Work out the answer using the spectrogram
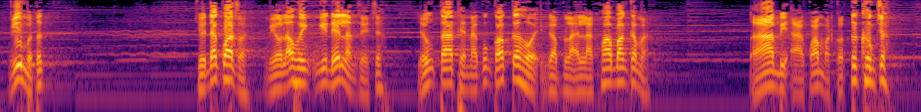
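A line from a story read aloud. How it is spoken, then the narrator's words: Old man, sullen resentment. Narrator (Vietnamese): Lão hậm hực nói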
